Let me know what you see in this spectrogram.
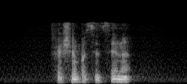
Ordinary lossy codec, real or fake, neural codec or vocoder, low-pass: none; fake; codec, 16 kHz, 0.4 kbps, LongCat-Audio-Codec; 7.2 kHz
